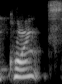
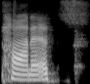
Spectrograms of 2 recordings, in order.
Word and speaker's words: Ponitz: And Points, I hope I'm pronouncing your last name properly. I'm present. It's Ponitz.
